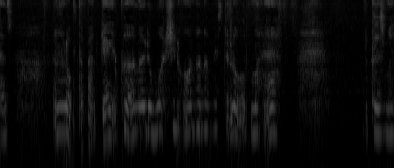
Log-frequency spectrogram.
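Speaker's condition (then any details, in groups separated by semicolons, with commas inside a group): Cerebral palsy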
